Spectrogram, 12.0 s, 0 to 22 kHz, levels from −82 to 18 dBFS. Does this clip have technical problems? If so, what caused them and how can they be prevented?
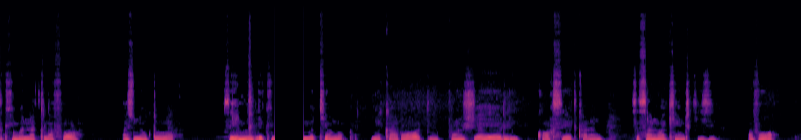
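Yes. At 4.11 s the speech drops to silence and picks up again at 4.55 s, continuing from exactly the point where it stopped, so nothing is skipped but about 0.43 s is added. This is a rebuffering stall: the player exhausted its downloaded audio and paused playback until more data arrived. To prevent it, keep a larger playback buffer and use adaptive bitrate streaming so delivery keeps pace with playback.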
